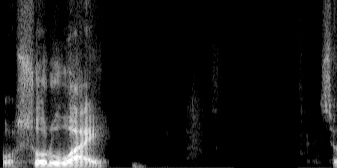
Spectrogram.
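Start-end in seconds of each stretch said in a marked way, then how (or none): 0.0-0.8 imitated Polish accent. Retelling a story, quoting a polish beer maker: imitating a polish accent. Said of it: "so he has an accent".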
